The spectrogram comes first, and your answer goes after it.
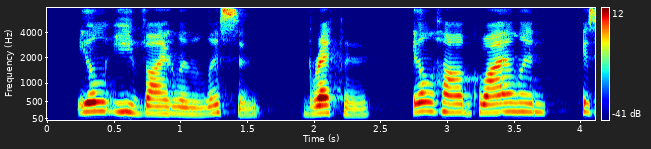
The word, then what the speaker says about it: Ille-et-Vilaine: the lame french pronunciation ill-e violin listen breton ilha guilin is a department of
